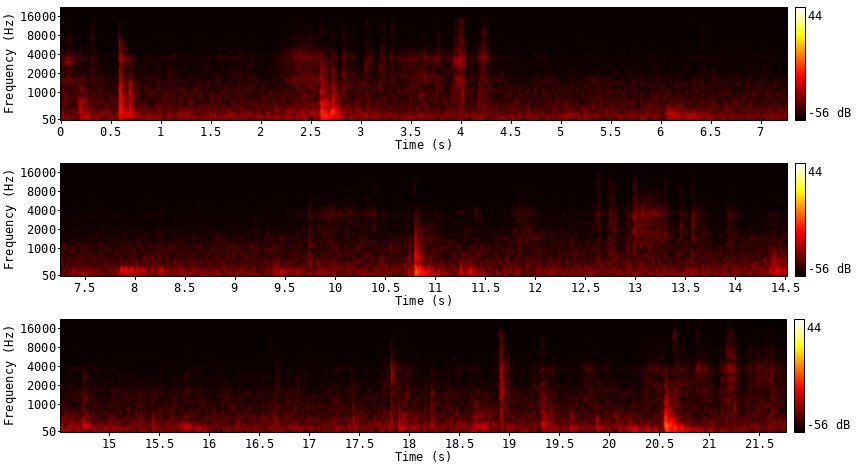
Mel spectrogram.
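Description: Paper pieces tap softly onto a table.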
